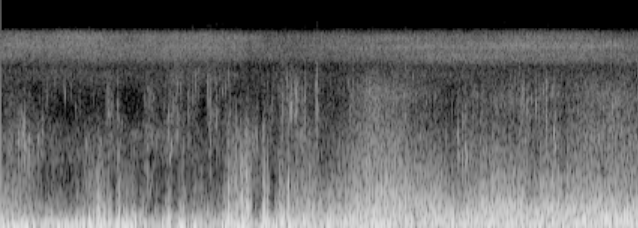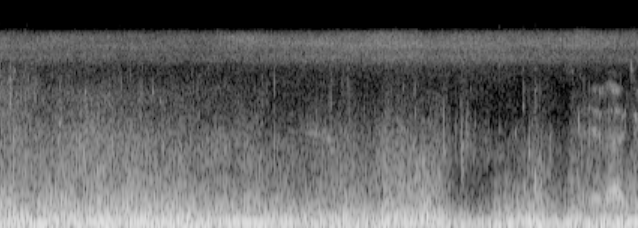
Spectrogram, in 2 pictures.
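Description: Strong wind buffeting the camera microphone as a loud, steady rumble, with water swishing around the legs of someone wading in a shallow creek.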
